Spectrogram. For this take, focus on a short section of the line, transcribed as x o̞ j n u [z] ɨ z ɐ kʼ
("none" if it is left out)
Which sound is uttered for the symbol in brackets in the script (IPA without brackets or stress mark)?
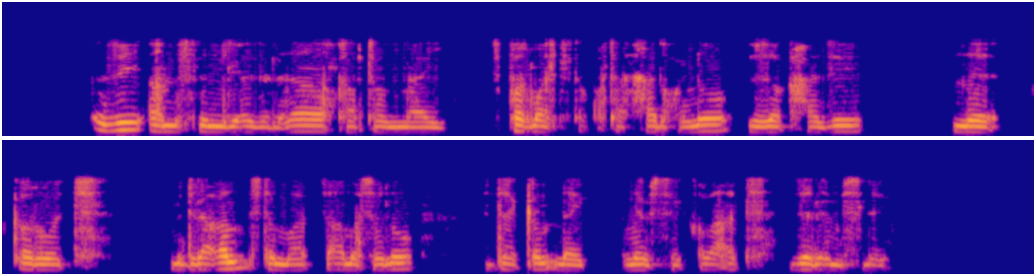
z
